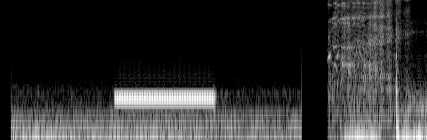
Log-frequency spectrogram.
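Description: Low car-interior rumble with a single steady electronic beep lasting about a second. After a brief cut to silence near the end, a loud whooshing intro sound effect begins.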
